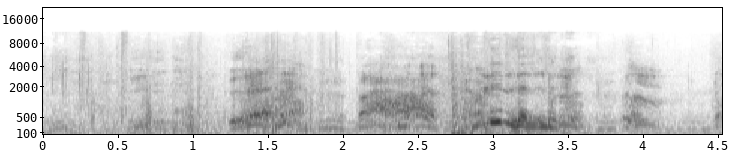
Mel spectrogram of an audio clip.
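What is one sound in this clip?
A man screams in agony.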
